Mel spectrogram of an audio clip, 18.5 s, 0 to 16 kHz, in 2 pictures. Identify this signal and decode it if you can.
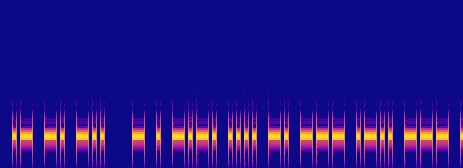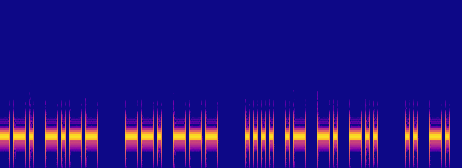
Morse code, heard as a keyed tone, about 15 wpm, 700 Hz. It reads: AND TECHNOLOGY GO HAND IN
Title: Sentences from Top 1000 Words - Review Part 5 - 15wpm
